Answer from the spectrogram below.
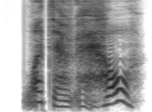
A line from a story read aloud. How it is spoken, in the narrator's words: she gasped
